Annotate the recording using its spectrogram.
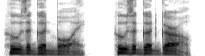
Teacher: they took the word good and replaced the D with the first letter of a word that followed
